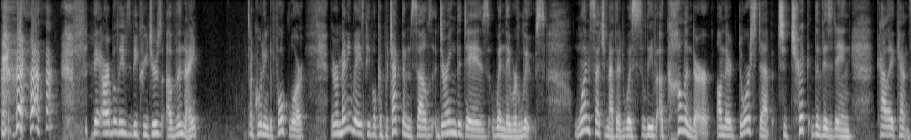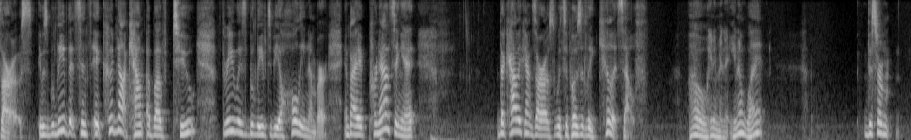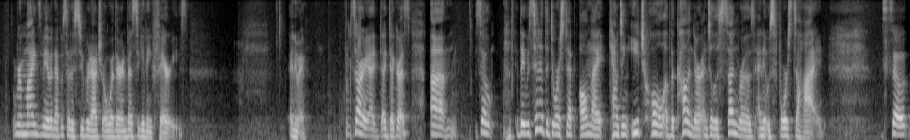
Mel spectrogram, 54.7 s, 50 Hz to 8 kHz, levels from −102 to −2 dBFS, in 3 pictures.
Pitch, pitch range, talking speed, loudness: 175 Hz, 155-210 Hz, 135 wpm, -29 LUFS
